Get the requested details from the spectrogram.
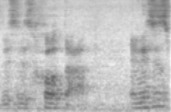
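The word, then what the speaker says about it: jota: is equis this is hota and this is pronounced it's more out of the back of your throat this is not super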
